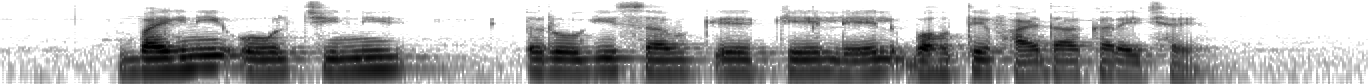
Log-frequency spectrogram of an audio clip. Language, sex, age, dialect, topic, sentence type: Magahi, male, 56-60, Western, agriculture, statement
